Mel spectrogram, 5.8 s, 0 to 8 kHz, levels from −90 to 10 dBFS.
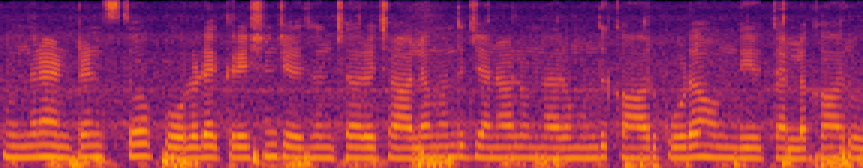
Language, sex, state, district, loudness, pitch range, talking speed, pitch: Telugu, female, Andhra Pradesh, Visakhapatnam, -16 LUFS, 185-200 Hz, 175 wpm, 190 Hz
